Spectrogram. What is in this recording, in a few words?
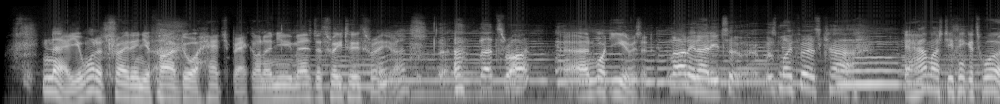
Dealers Voice Over; Mazda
